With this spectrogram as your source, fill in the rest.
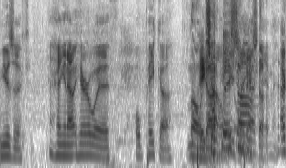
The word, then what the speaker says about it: Opacia: a shirt that says it's pronounced Opacia, goddammit. It's the phonetic pronunciation of our name, just so no one gets it wrong.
